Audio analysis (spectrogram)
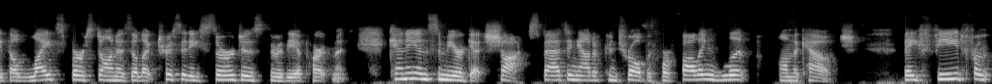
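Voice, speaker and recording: A woman's voice: mid-range voice, poor audio. A woman reading stage directions as narrator at a screenplay table read.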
